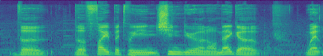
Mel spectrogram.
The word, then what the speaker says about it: 神竜: In Japanese it would be pronounced Shinryu.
